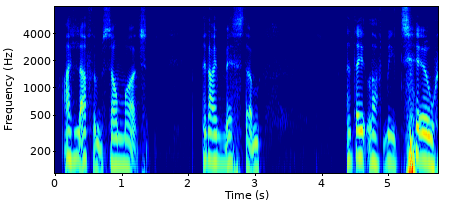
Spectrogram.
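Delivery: rising tearful plea, slowing at the end; sad. A narrator's reading. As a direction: voice climbing as grief builds. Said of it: "She sobbed".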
